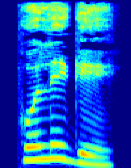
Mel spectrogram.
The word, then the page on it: ಪೊಲೆಗೆಯ್: pole gey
